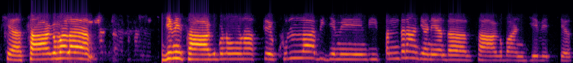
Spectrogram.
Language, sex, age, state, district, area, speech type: Punjabi, female, 45-60, Punjab, Fazilka, rural, conversation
